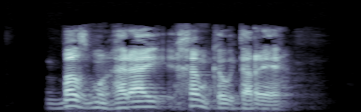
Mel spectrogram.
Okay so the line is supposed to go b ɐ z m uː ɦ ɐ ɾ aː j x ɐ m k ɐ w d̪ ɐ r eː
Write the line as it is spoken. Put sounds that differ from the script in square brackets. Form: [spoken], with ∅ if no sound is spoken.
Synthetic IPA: b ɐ z m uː ɦ ɐ ɾ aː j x ɐ m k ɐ w [t̪] ɐ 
